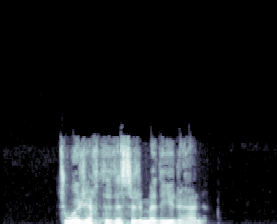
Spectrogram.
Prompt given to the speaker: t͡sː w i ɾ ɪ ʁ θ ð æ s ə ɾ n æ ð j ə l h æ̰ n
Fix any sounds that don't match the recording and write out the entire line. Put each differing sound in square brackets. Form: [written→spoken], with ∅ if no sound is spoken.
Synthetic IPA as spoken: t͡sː w [i→æ] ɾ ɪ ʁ θ ð æ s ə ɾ [n→m] æ ð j ə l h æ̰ n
